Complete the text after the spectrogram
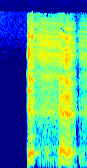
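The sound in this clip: A man's voice imitates gasping for breath in thin mountain air: two loud, raspy, strained gasps in quick succession, followed by a shorter, fainter third breath.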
